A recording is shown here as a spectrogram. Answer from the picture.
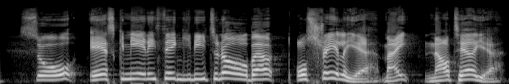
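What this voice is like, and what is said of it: Put-on Australian accent. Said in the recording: “I'm going to do this accent, my excellent Australian accent ... For the whole episode.”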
